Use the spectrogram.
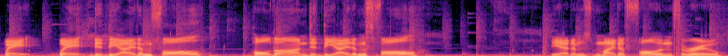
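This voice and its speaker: A man's voice: a little high, unhurried, a bit bright, soft background music. A young man streaming a game, rambling and joking at himself as he thinks aloud. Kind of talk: casual live-stream gameplay talk. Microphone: streaming microphone.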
